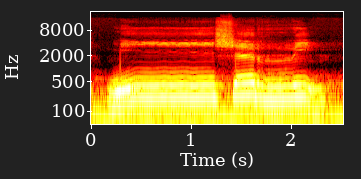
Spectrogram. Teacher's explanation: Ditahan min ya samar-samar antara nun dan syin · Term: ikhfa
